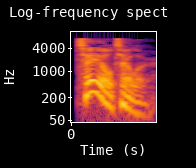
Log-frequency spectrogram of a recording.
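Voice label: "taleteller", British English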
